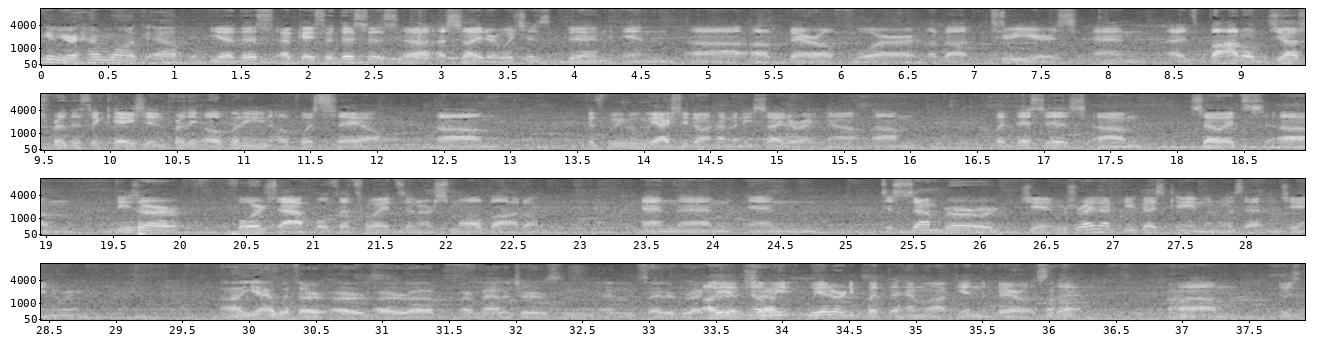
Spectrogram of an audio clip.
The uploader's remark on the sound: at the Spring 2015 Edible Magazine's "Good Cider" event in Manhattan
